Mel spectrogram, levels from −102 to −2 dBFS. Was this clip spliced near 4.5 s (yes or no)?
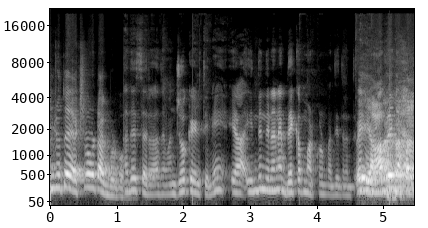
yes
